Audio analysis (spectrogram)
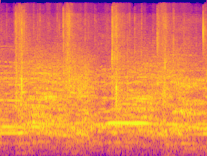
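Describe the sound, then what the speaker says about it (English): Wrestling crowd at an independent show cheering and shouting for Titus during a submission spot, a steady dense roar with scattered whoops and yells throughout. "The crowd getting behind Titus."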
